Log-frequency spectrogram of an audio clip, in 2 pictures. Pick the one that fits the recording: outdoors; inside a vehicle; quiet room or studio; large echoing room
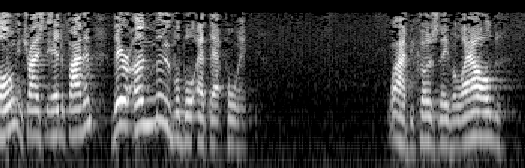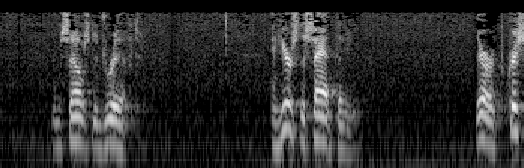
large echoing room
